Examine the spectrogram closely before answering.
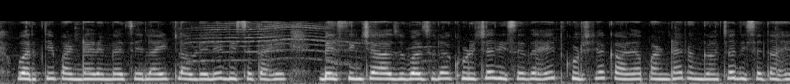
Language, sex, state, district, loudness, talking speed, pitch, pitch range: Marathi, female, Maharashtra, Chandrapur, -16 LUFS, 145 wpm, 255 Hz, 245-265 Hz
